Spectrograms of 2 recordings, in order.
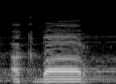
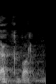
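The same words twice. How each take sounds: First: أكبر with a long last vowel, "akbaaar"; lengthened ba. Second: Said in the usual way. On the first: Shown as a demonstration. Teacher showing what not to say, أكبر drawn out to "akbaar". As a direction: stretch the vowel after the b in أكبر. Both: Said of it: "ألا يمد الباء".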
